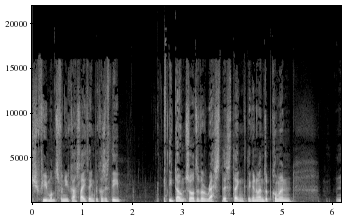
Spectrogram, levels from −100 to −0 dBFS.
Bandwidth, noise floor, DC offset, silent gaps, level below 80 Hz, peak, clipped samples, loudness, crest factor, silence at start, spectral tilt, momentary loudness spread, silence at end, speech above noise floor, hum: 16.5 kHz; -59 dBFS; under 0.1%; none; -50 dBFS; 0 dBFS; under 0.1%; -19 LUFS; 20 dB; 0 s; -6 dB/octave; 6 LU; 0 s; 40 dB; none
